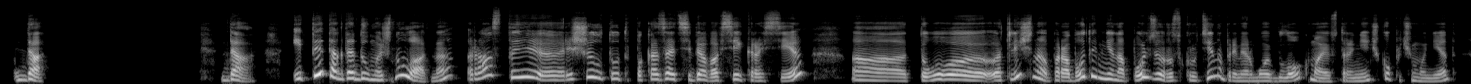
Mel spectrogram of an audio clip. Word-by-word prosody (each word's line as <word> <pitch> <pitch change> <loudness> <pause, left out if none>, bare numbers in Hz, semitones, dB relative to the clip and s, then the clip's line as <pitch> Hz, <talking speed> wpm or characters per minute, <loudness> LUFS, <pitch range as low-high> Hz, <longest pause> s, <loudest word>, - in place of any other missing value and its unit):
Да. 205 +1 +3 1.7
Да. - - 0 0.3
И 265 - +1
ты 425 - +9
тогда 285 - +4
думаешь: 225 -4 -2
"Ну, 420 - +1
ладно, 385 - 0
раз 430 +1 -2
ты, 330 +1 +3
э, 200 -1 +1
решил 295 +7 +1
тут 260 -2 -7
показать 235 +3 0
себя 215 -1 0
во 175 -1 +1
всей 230 +5 -1
красе, 165 - -2 0.5
а, 180 -5 -1
то, 210 -1 +3
э, - - +3
отлично, 300 - -1
поработай 195 - +1
мне 250 -4 +1
на 180 -2 0
пользу, 240 - +1
раскрути, 185 - -5
например, 165 - -5
мой 165 0 -3
блог, 160 +7 -4
мою 145 -11 -3
страничку, 170 - -7
почему 175 -8 -11
нет?" 155 - -7
210 Hz, 140 wpm, -21 LUFS, 175-265 Hz, 1.7 s, ты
